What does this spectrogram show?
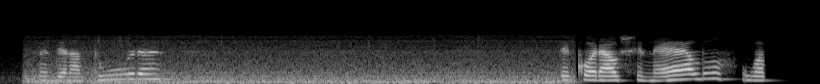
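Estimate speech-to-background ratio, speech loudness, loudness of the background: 10.0 dB, -19.5 LUFS, -29.5 LUFS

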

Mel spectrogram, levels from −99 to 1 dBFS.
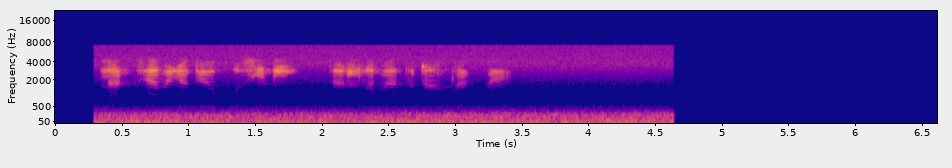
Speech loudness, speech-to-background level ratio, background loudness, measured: -33.5 LUFS, 16.0 dB, -49.5 LUFS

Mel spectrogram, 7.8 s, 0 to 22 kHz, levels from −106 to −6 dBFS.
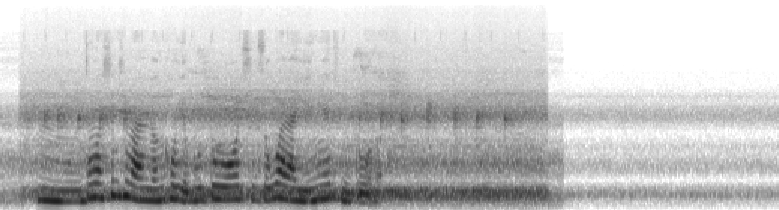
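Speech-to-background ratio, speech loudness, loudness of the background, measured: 11.0 dB, -25.5 LUFS, -36.5 LUFS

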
